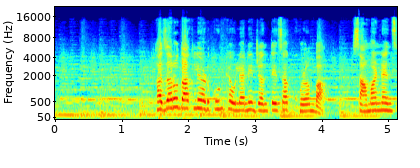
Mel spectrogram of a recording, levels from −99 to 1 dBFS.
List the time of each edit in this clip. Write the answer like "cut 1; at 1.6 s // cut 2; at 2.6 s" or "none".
cut 1; at 1.5 s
